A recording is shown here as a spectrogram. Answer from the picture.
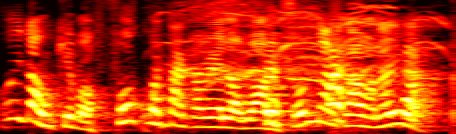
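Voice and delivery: high, loud indignant refusal; acted fury. Comedian voicing zoo visitor refusing to leave, mock furious. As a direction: imitate a furious man digging in. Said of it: "He was fucking furious".

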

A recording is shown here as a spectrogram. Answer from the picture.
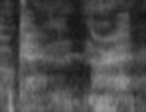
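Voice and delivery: whispered to himself, worn out; dad whispering to steady himself with crying kids; exhausted whisper. Retold or imitated. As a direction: breathe it out, barely voiced. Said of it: "Deep breath".

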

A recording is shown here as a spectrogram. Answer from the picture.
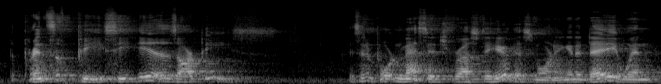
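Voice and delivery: normal talking voice

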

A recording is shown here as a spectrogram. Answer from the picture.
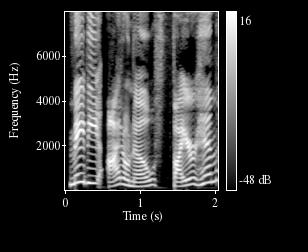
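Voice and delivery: high, loud mocking shout; sarcastic shout. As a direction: hurl the sarcasm at full volume. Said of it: "I'm shouting now".

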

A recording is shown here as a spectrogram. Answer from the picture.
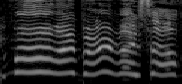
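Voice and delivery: put-on high tearful child calling mom; kid crying to mom. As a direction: whimper it like a hurt child running to mom. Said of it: "just ran into the house like".

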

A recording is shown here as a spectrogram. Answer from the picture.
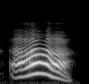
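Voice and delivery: loud, high startled shriek; startled scream. A narrator's reading. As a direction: shriek in shock at the collision. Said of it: "Dana yelled".

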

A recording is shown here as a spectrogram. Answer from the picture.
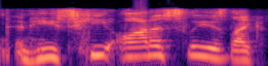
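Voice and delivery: ordinary talk, nothing marked

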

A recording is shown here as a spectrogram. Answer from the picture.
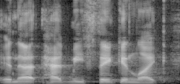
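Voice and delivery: ordinary talk, nothing marked

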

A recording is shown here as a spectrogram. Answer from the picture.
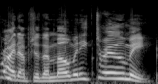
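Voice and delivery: loud, high, overdone British accent; bad British accent. Shown as a demonstration. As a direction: belt it out in a poor British accent. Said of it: "It's not a good accent".

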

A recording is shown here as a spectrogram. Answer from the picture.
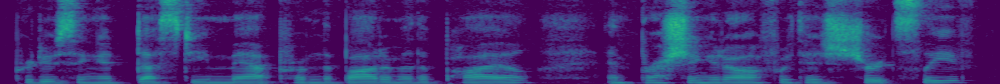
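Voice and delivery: ordinary delivery, nothing marked

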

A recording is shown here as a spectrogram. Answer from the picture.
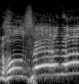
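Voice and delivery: high, loud cry of praise; screamed praise. Real, not acted. Preacher asking somebody to scream Hosanna, screamed praise. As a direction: scream HOSANNA with a held ending. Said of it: "somebody scream".

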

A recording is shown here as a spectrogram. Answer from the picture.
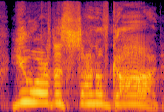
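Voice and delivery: crying out. Retold or imitated. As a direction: call it out like spirits falling down. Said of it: "they cried out".

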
